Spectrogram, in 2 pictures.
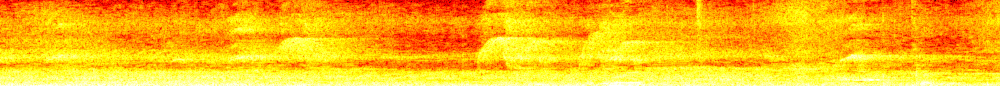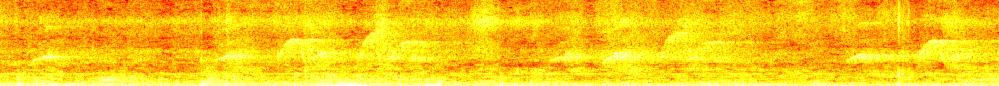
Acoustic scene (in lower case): residential area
